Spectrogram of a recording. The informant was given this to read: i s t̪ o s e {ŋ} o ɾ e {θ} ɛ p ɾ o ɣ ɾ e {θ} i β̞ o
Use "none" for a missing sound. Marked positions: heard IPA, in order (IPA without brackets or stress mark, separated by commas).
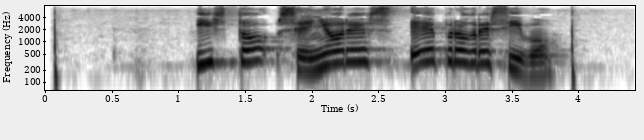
ɲ, s, s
